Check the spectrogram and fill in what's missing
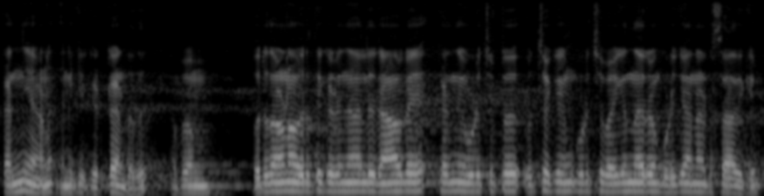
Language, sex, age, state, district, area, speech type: Malayalam, male, 60+, Kerala, Thiruvananthapuram, urban, spontaneous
